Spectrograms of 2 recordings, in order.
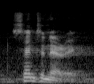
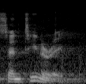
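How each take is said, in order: First: It is said in an American accent. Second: It is said in an English accent.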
